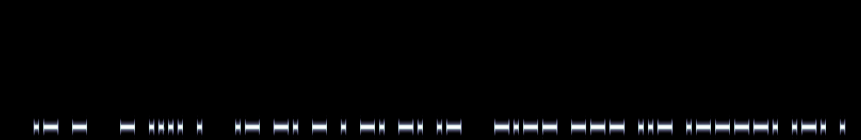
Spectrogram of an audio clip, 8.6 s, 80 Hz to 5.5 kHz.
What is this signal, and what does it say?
Morse code, heard as a keyed tone, about 25 wpm, 600 Hz. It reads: AT THE ANTENNA YOU'RE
